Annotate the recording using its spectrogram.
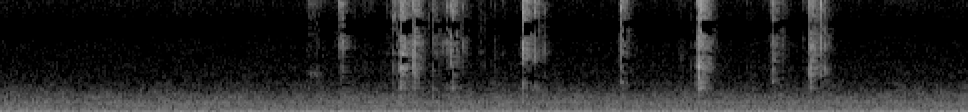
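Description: Cotton fabric rustling in a handful of short crisp crackles, clustered in the middle few seconds, as the layers of a romper leg are handled and worked into place; a faint steady low hum underneath.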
